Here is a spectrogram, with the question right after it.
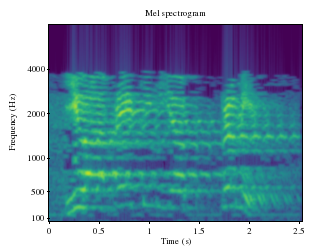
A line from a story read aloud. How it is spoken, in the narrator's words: shouted Mara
